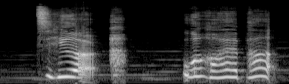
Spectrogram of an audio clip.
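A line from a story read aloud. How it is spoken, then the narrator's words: Frightened crying. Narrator (Chinese): 从噩梦中醒来 哭了起来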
